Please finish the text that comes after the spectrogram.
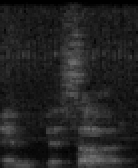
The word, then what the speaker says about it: empezar: It is a Z, so that's going to sound th in Spain.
